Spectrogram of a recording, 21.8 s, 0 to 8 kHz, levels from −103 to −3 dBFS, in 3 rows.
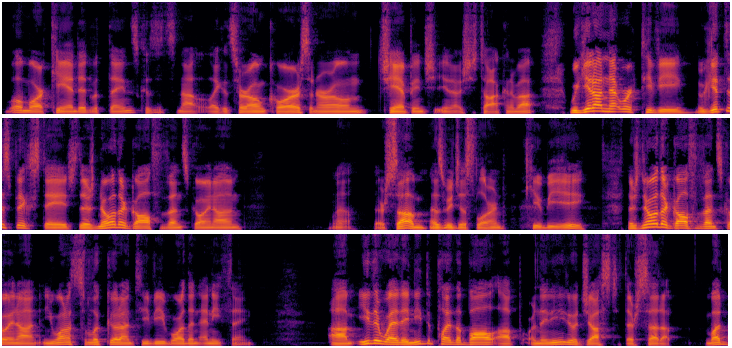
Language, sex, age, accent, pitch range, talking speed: English, male, 40-59, American, 100-130 Hz, 230 wpm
